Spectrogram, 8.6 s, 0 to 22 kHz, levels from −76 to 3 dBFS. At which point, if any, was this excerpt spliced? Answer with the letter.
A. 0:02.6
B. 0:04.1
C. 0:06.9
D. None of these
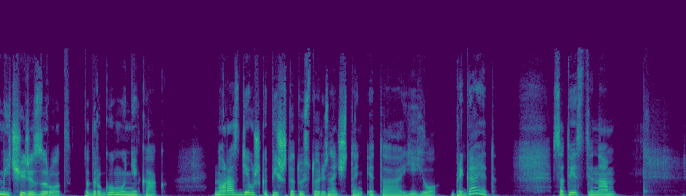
A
